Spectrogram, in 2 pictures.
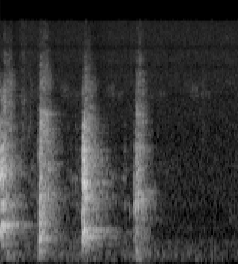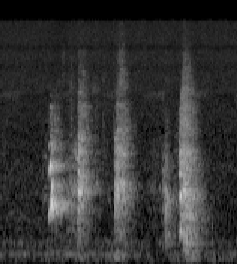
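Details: English Pointer barking, two groups of four to five short sharp barks separated by a pause of about two seconds, the second group slightly higher and more whining.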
